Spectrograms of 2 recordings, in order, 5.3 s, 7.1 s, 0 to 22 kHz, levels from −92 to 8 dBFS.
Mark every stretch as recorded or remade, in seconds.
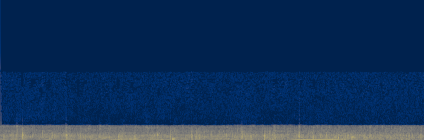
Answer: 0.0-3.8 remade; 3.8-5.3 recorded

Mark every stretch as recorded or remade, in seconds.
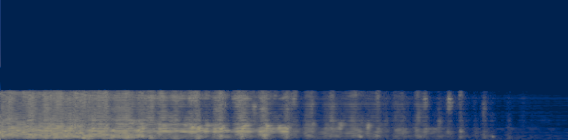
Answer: 0.0-7.1 remade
